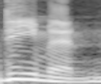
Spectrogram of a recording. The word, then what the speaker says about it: daemon: It's just an old spelling of demon, and it's pronounced demon.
